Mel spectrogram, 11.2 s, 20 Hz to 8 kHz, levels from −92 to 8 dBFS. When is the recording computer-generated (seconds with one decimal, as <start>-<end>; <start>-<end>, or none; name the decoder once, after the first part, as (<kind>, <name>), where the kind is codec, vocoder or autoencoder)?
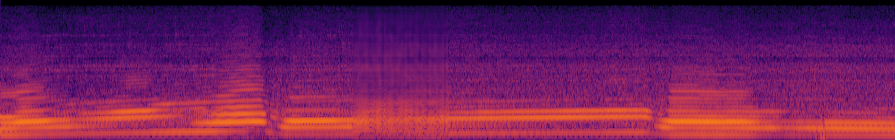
4.4-5.6 (vocoder, Vocos)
